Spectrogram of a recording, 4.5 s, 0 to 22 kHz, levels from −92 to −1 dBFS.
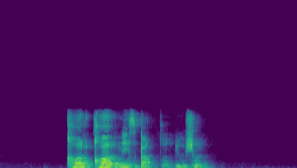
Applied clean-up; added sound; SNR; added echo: neural mask model DeepFilterNet 3.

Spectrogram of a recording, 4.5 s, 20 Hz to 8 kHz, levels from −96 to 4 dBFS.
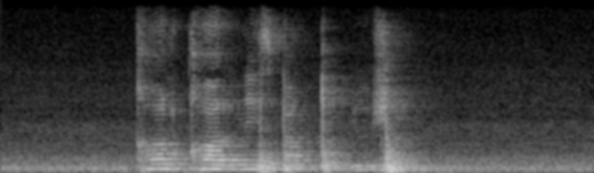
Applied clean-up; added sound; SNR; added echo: none; Fixed-wing aircraft, airplane; 13 dB; reverberation time 0.8 s.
